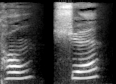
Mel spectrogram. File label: "tong2xue2", Chinese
